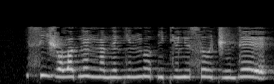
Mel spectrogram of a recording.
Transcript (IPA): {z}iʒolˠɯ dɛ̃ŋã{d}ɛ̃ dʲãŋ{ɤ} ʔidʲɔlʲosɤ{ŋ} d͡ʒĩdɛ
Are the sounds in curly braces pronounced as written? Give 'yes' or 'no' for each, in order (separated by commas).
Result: no, yes, yes, no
